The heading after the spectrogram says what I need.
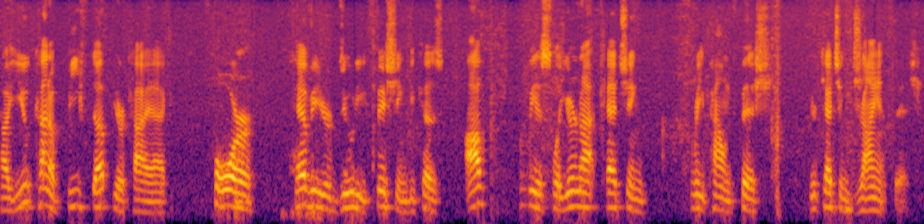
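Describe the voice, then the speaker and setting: A man's voice: mid-range voice, takes it slowly, darkish tone, a little hiss or hum, poor audio. A man hosting a casual interview, rambling a little, often repeating words and restarting his questions. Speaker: host.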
